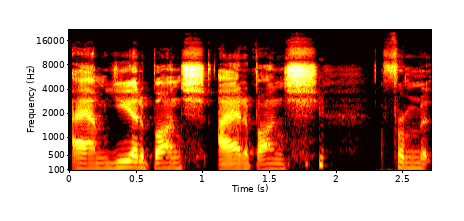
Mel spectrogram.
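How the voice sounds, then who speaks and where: With a Northern Irish accent, a man speaks at a fairly high pitch. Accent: Northern Irish (Belfast). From Northern Ireland, South Belfast. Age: 30s. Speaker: amateur basketball team co-founder. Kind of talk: casual chat.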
